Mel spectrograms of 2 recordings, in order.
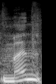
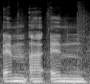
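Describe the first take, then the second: First: The name is said as a single word. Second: The name is spelled out as three letters. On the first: "Est-ce que ça se prononce Man ou M-A-N?" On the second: "ou M-A-N?"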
